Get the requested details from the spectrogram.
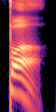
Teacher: आपके दोनों होंठ आपस में चिपक जाएंगे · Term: प वर्ग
